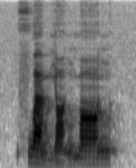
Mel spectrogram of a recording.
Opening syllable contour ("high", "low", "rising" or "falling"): falling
